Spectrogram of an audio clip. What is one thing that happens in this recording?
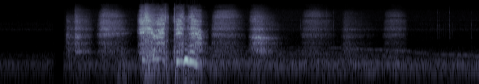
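A young woman speaks in a shaky, emotional voice close by.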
